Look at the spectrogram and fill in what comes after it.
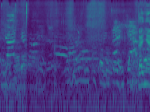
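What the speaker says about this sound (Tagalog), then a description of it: "Ang ingay ng mga bata, oh, sa Masukal." Children shout and chatter noisily at an outdoor public barbecue gathering in the Czech Republic, a steady, busy wash of young voices throughout.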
